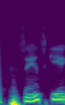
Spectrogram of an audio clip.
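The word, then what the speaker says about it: pysanky: Quick aside, speaking of eggs, the North County Branch Library got a Pazansky egg. Is that how you pronounce that? – Yes.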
